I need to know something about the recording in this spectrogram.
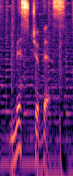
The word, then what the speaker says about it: mischievous: A lot of us want to say mischievous with four syllables, but look closely. There's no I after the V. It's actually only three syllables. The right way to say it is mischievous. The stress is right at the start.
